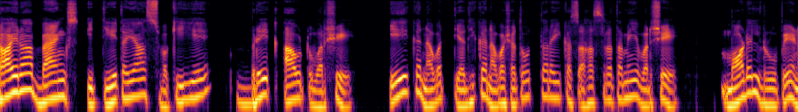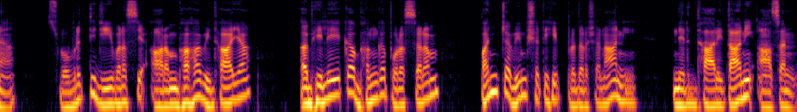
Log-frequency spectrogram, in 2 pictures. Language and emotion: Sanskrit, neutral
